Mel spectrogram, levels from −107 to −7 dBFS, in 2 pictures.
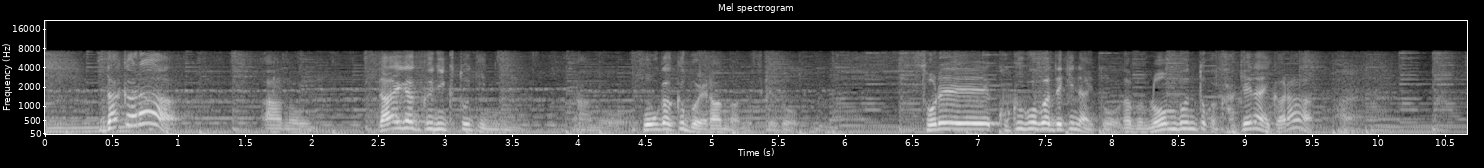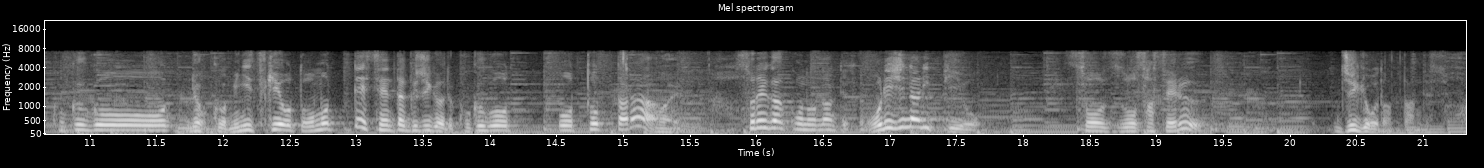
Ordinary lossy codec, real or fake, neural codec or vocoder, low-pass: none; real; none; 7.2 kHz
